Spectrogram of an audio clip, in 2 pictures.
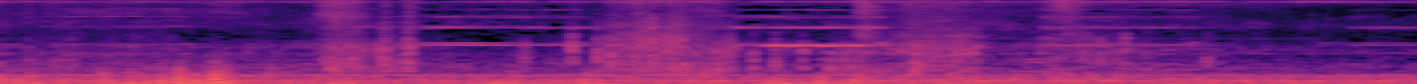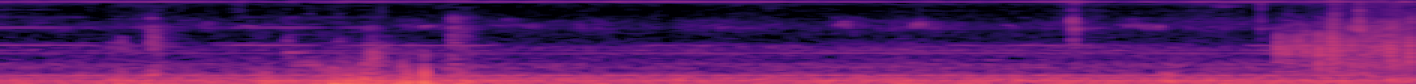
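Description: Steady low rumble and hum from a tram standing at the platform, with a few crunching footsteps on packed snow now and then.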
